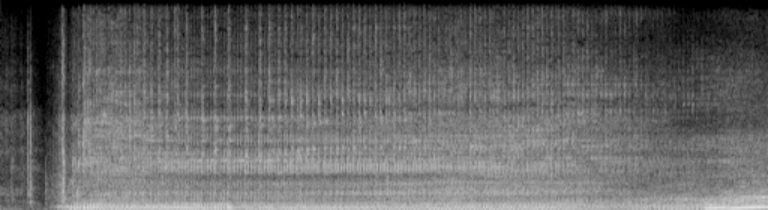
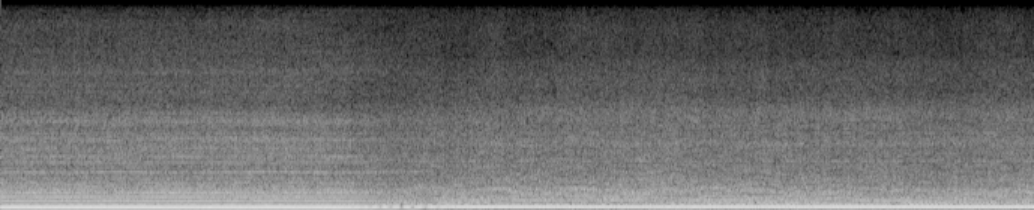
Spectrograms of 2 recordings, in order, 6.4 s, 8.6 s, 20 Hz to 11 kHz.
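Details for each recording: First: Stihl BR430 blower bogging with no power, after carburetor cleaning and filter refit; two-stroke catches and revs but surges and wavers at top speed, lean fuel starvation, high-side adjustment screw limited by limiter cap. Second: Stihl BR430 leaf blower, after a bogging fix (carburetor cleaned, high-side limiter adjusted): a strong, steady high drone held at full throttle with no bogging or surging; normal full-throttle run.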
